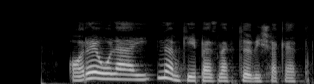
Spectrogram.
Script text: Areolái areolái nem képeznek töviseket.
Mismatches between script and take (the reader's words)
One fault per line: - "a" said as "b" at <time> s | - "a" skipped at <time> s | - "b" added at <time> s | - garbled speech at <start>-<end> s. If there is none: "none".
- "areolái" skipped at 1.6 s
